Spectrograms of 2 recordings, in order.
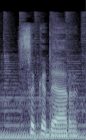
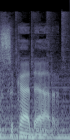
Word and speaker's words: sekadar: yang benar adalah imbau yang kedua sekedar seharusnya yang benar adalah sekadar yang terakhir nasehat seharusnya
